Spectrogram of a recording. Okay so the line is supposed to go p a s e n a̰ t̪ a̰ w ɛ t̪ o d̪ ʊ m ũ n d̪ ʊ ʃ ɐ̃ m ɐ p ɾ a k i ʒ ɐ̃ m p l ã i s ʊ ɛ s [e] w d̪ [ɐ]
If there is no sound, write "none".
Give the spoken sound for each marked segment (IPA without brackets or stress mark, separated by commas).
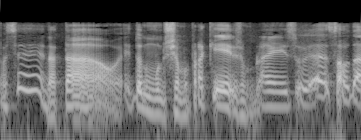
a, a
